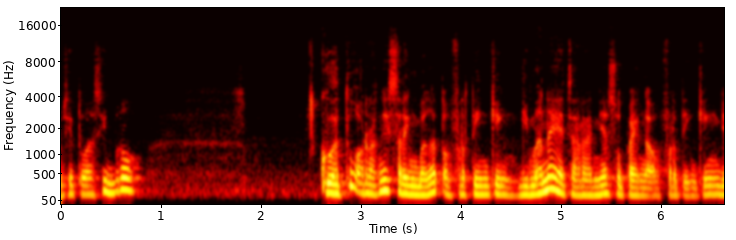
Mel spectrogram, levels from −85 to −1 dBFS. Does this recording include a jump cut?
no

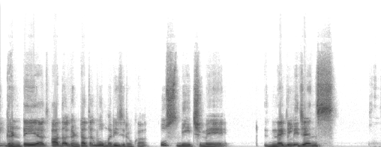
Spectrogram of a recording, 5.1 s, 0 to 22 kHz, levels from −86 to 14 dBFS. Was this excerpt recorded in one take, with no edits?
yes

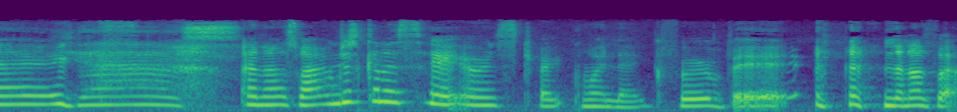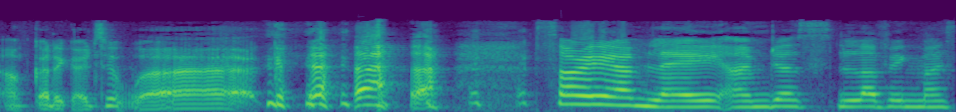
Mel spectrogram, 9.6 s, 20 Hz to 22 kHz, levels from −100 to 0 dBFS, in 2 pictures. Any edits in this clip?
no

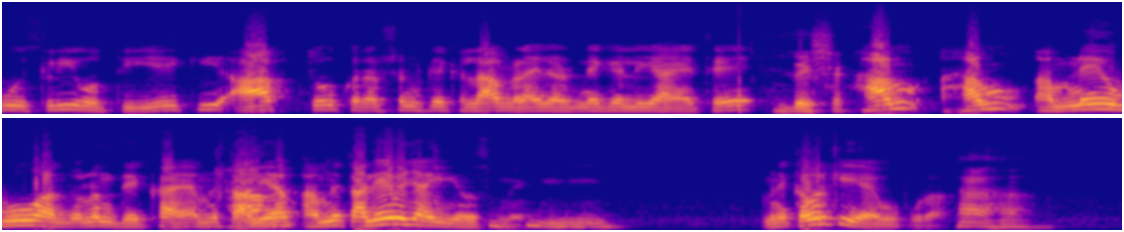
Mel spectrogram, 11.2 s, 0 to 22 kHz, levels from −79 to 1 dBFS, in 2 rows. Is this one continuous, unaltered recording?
yes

